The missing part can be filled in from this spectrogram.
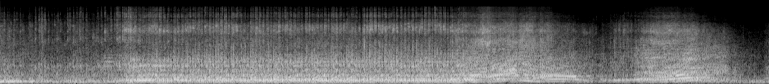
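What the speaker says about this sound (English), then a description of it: "Scott's blowing the tyres on the start." A radial-tyre drag racing car launches at Willowbank, Australia, with its tyres spinning at the start, producing a loud, sustained engine roar with wavering, rising and falling revs and a brief dip before it surges again.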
